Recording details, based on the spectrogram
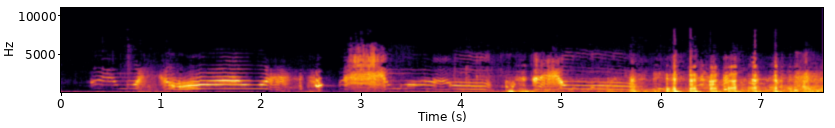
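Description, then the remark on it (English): A voice imitates a newborn baby crying: thin, strained wails rising and falling, followed by choppy sputtering and small coughing bursts, fairly loud with no other sounds. “A newborn baby is very weak and can't do anything much but just cry and sputter and cough a little, like this.”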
